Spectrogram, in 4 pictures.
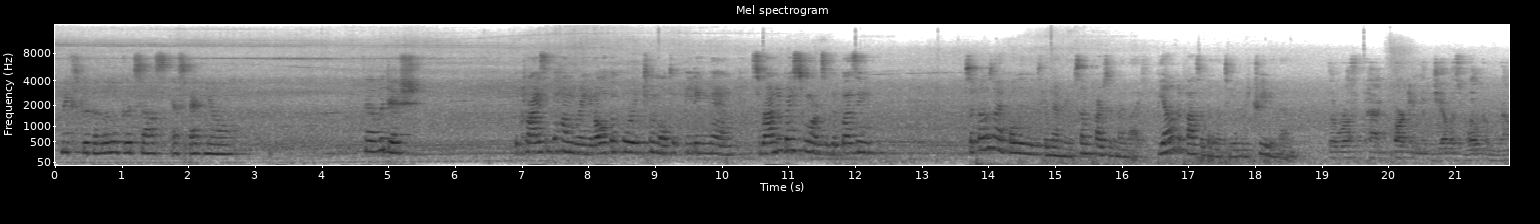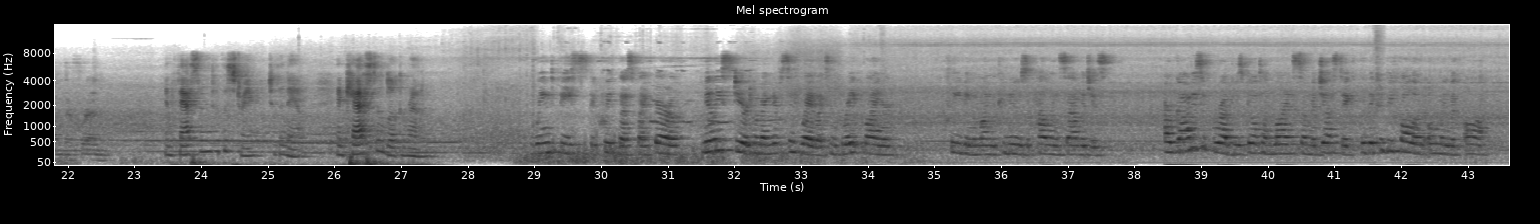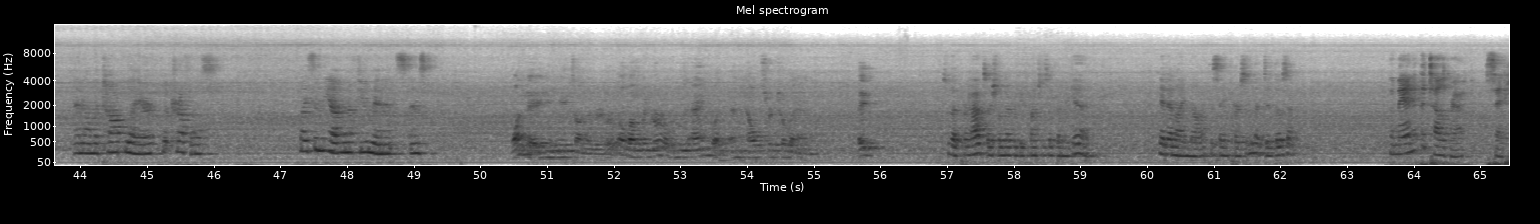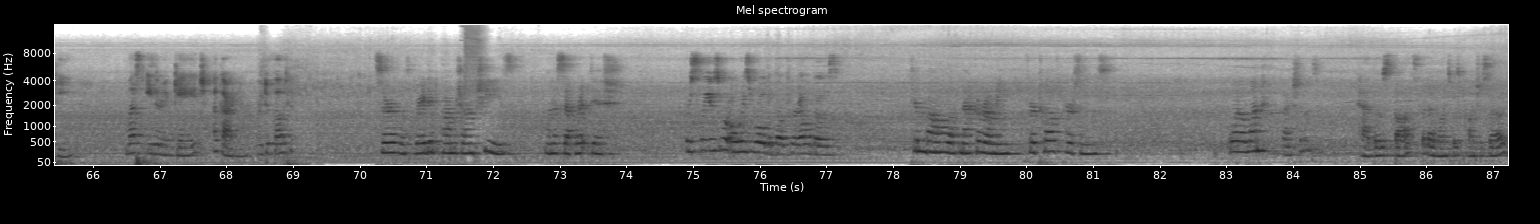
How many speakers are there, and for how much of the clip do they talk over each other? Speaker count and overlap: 5, no overlap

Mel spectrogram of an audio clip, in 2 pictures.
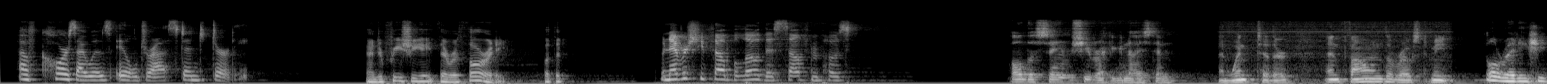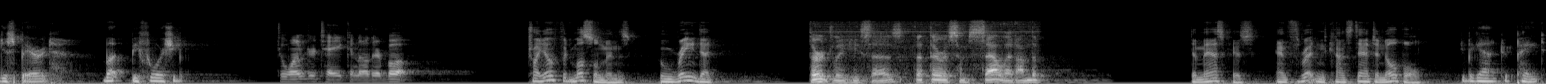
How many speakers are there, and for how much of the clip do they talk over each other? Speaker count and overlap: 7, no overlap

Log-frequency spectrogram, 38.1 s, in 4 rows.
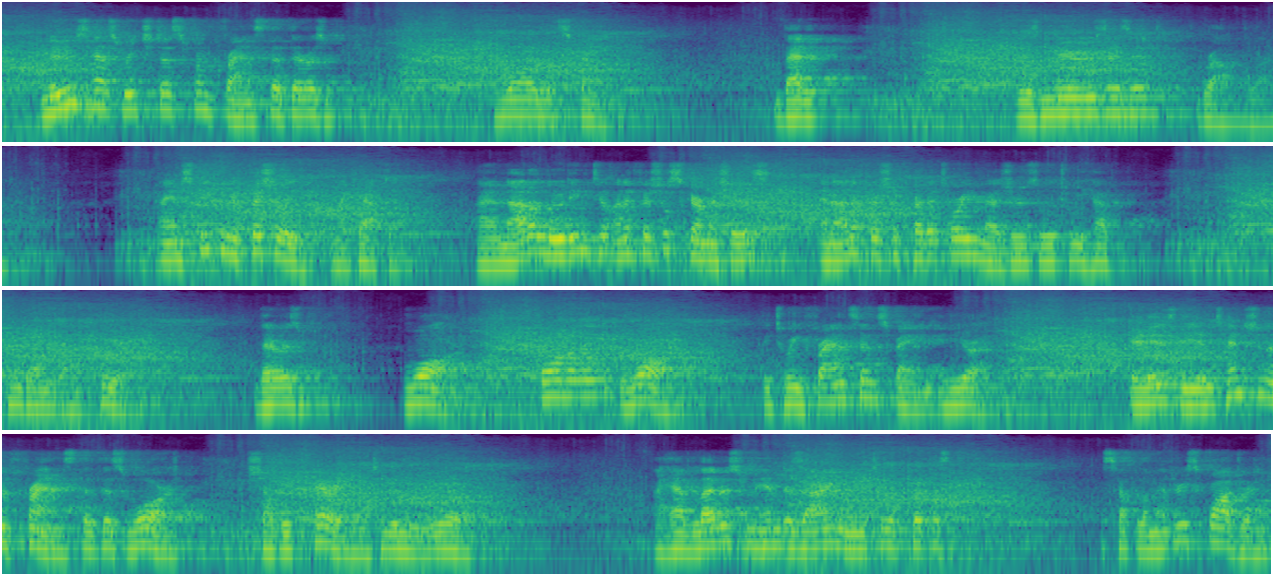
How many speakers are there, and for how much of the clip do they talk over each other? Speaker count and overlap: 1, no overlap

